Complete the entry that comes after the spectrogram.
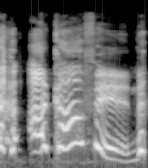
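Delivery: a gleefully morbid character answer; gleeful ghoul. Acted. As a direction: relish the morbid reply.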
